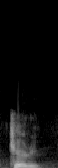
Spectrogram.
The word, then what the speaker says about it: Chirey: Chirei, en México sí lo conocemos así como Chirei, pero aquí en, China es eh, Cherry.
